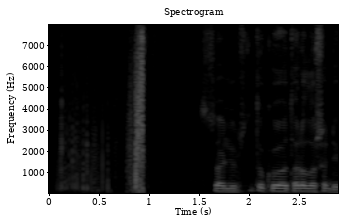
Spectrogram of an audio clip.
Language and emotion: Russian, neutral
